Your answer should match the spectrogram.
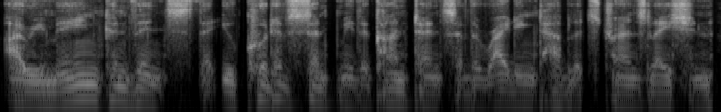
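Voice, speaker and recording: A suave, menacing male villain from a video game. His voice is extremely deep and heavily rasping, and he speaks with cold, condescending formality. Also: steady tone, moderate pace, no room sound, clean studio sound, heavily acted. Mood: coldly polite. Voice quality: very deep, husky rasp.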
